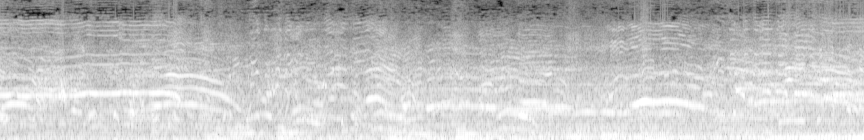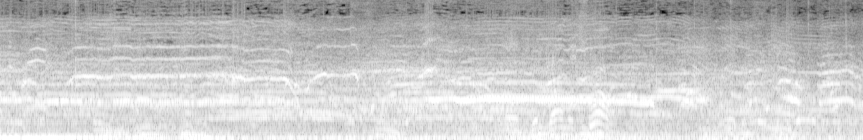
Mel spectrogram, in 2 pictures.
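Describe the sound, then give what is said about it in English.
A loud crowd shouts "free Trump" and cheers continuously as a police procession passes, many voices overlapping in a dense, energetic roar with rhythmic chanting, as traffic rumbles underneath and the noise sweeps past. “So you can just hear them all shouting, free Trump, as they go past.”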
